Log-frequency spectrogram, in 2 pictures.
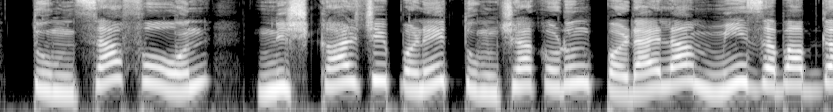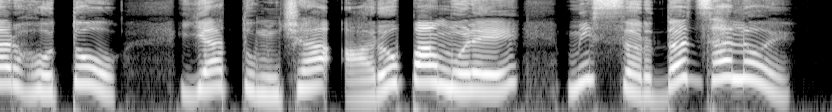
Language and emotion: Marathi, surprised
